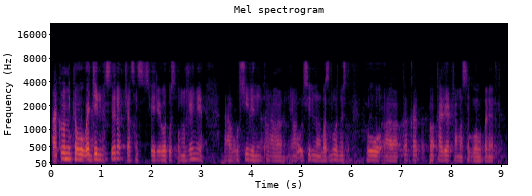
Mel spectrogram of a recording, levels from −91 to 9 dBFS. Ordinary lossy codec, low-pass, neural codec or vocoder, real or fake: none; 7.2 kHz; codec, 16 kHz in and 24 kHz out, 0.6 kbps, FireRedTTS-2 codec; fake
